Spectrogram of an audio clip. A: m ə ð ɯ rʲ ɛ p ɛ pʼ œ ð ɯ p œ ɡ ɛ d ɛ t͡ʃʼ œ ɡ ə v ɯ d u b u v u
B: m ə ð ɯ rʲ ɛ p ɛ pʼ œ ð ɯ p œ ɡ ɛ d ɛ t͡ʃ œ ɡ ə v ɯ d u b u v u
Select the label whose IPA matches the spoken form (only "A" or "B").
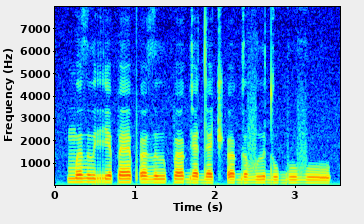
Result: A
